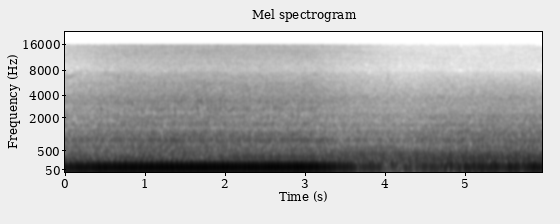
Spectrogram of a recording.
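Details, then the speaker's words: Turbo Mazda 3 with a check engine light that had thrown a mass airflow sensor code, and with an existing exhaust leak. Revving gives a steady deep drone with faint rapid puffing underneath, like a bad exhaust leak. Cause undetermined. "it kind of sounds like a really bad exhaust leak but obviously I already have an exhaust leak so I don't know if this has anything to do with it or not"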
